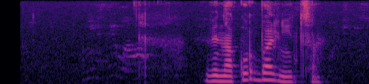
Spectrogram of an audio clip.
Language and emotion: Russian, neutral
